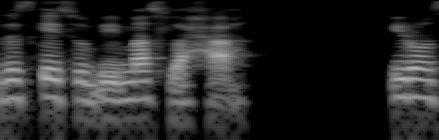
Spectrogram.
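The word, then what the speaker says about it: مصلحة: So, but when you're reading it, you don't really pronounce the ta. So in this case, it would be maslaha. You don't say maslahata or maslahatun.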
